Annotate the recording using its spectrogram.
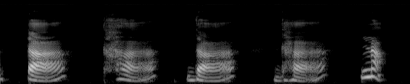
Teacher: इनका उच्चारण करते समय बच्चों हमारी जीभ दांतों को टच करती है, दांतों को छूती है, जिसके कारण इन वर्णों को दंत्य वर्ण कहा जाता है।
